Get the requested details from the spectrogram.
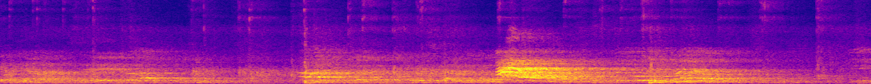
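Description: A man talks in a large echoing hall.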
